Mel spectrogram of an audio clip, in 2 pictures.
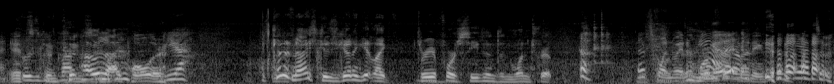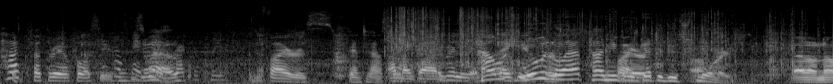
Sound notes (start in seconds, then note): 7.4 laughing; 10.5 chattering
